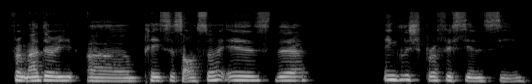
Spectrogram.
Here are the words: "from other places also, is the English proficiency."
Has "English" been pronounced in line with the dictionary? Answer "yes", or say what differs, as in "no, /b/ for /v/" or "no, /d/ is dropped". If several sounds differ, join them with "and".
yes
